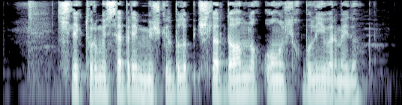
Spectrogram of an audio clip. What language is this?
Uyghur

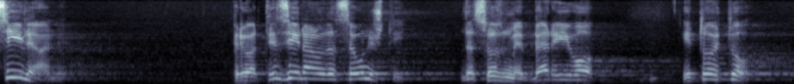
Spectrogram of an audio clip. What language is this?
Croatian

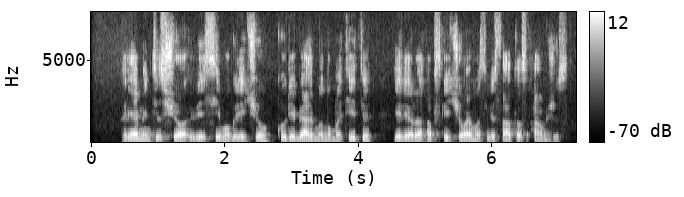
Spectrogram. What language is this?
Lithuanian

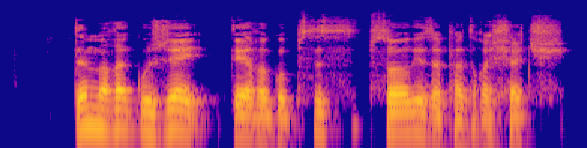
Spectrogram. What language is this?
Kabardian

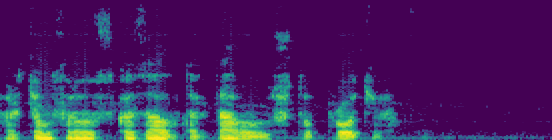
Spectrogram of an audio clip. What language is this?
Russian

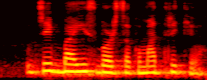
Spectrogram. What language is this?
Nepali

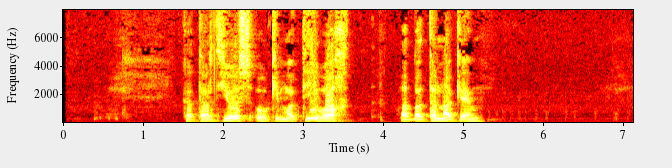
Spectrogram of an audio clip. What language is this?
Ormuri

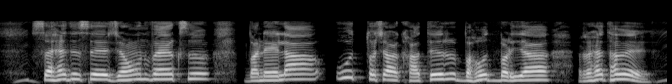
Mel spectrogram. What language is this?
Bhojpuri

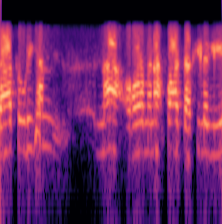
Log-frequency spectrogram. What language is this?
Santali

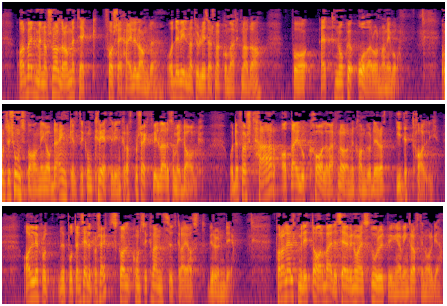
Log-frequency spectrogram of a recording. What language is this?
Norwegian Nynorsk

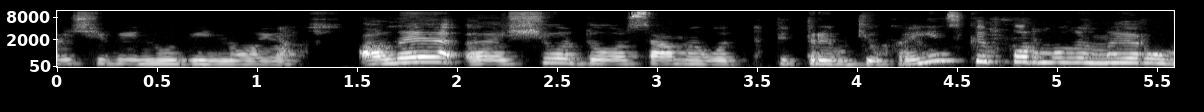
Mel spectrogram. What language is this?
Ukrainian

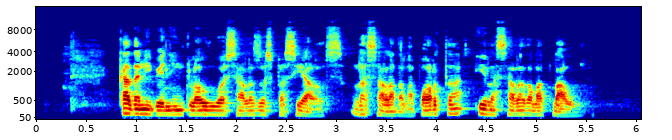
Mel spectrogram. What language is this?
Catalan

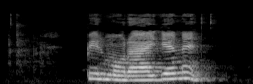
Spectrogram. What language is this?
Central Tarahumara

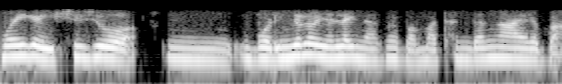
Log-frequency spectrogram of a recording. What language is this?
Manipuri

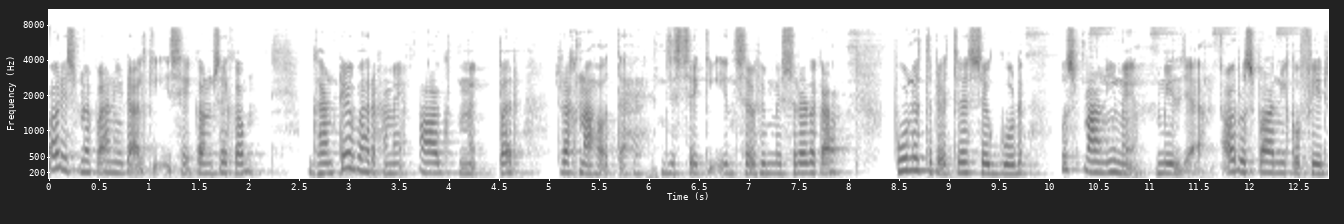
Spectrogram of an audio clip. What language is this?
Hindi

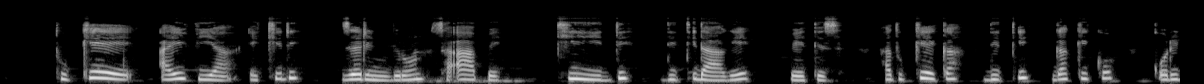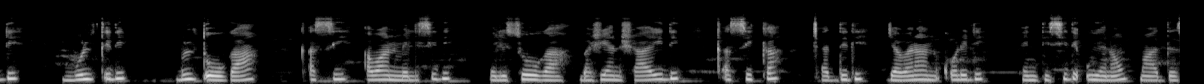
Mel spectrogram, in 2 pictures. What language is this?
Wolaytta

